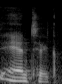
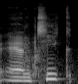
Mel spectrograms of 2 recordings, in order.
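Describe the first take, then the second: First: "antic" said AN-tik, stressed on the first syllable; "antic" as AN-tik, not an-TEEK; period pronunciation. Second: "antique" said an-TEEK, stressed on the second syllable; "antique" with a long ee ending; mispronounced antique. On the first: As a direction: say "antic" with a short final ick. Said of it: "which apparently was pronounced". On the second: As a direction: say "antique" like old furniture, an-TEEK. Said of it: "I mispronounced something". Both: Shown as a demonstration.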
